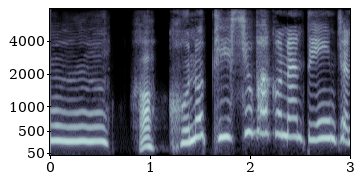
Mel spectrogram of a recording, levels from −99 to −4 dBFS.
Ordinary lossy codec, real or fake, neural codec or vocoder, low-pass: none; fake; codec, 16 kHz, 2 kbps, X-Codec, WavLM features, trained on Multilingual LibriSpeech; none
